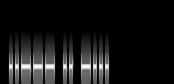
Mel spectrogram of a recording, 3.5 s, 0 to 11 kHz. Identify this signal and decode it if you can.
Morse code, heard as a keyed tone, about 20 wpm, 700 Hz. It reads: 2IB
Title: Three Letter-Number Combinations - 20wpm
